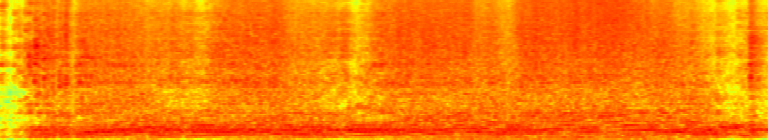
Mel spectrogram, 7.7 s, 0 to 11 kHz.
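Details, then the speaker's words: 2006 Harley-Davidson Dyna Wide Glide fuel-injected V-twin, earlier rear-cylinder code cleared: starts and idles fine, but revving sounds ragged and hesitant; stumbling under throttle, owner suspects fuel map not remapped for aftermarket pipes. "It does start up fine. It idles good. When I get on it, that's when the issues start."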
